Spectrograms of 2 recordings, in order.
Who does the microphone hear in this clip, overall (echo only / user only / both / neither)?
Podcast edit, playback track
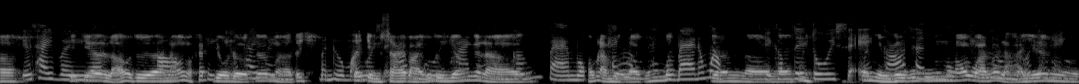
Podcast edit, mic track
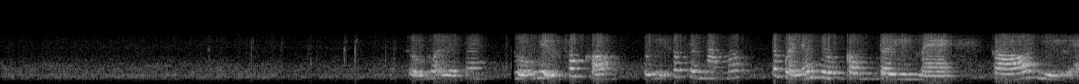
user only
